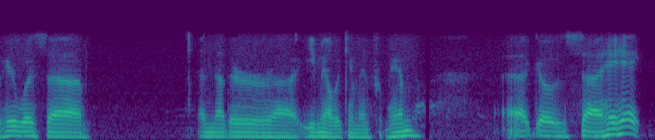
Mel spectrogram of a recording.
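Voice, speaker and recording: Guy with a really deep voice hosting an online show, lots of uhs, sounds like he's on a phone line. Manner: halting, many fillers, chuckles often. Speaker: online radio show host. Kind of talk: casual talk show, reading listener emails. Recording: tinny phone-like line, dry.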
